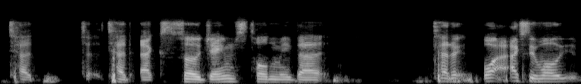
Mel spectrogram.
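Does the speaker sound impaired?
Yes: stuttering; stuttering since at least high school; here repeated sounds.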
